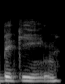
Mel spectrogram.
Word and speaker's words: Beghin: It's not an easy name to pronounce. It's actually an Italian background, but so it's uh, pronounced Beggin. – So mm-hmm.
